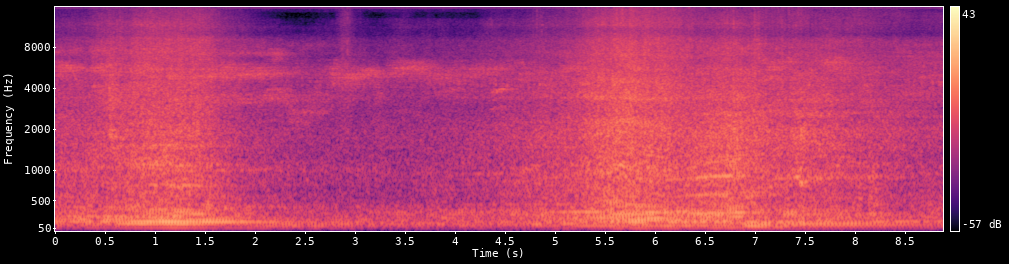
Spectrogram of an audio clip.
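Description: Motor vehicles passing by, a low engine rumble that swells and fades twice: about a second in, then more strongly around six seconds.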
